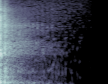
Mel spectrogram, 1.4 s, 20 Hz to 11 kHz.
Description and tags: This is the denoised version of one of my cleanest firework launch recordings. Original recording was made 2 years ago at New Years Eve by MP3 player.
